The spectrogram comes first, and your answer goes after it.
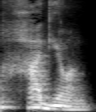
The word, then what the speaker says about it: hagion: Vou fazer um ajuste na pronúncia. Pneuma hagion porque a acentuação se encontra no alfa.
